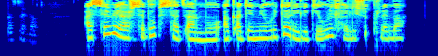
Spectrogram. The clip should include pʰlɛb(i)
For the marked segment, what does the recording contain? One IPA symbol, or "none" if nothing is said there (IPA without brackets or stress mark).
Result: a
